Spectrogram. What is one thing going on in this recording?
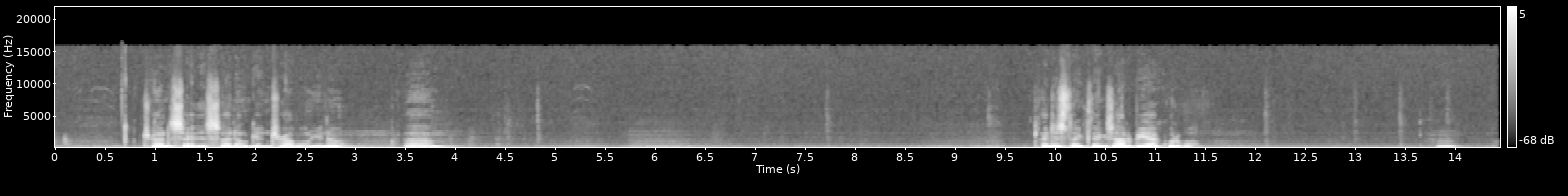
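An older man speaks calmly into a microphone, in short bursts with pauses.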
